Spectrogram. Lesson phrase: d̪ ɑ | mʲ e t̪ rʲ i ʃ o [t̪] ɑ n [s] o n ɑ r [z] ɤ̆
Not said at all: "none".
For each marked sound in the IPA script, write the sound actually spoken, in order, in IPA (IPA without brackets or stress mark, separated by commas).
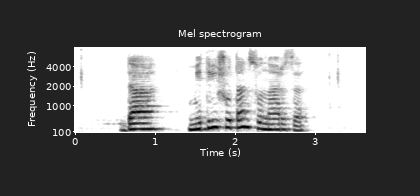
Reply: t̪, s, z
